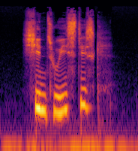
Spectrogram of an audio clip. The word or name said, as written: shintoistisk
